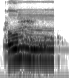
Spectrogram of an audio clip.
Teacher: mim tasdid dibaca gunnah atau mendengung ditahan 2 harokat. Ummiyuna, nah yaknya juga dibaca double ada tasdidnya.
